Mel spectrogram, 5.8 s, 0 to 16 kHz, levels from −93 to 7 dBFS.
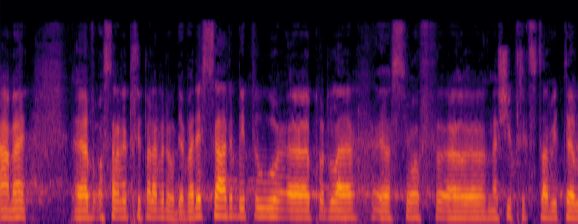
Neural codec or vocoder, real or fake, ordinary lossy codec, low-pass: codec, 24 kHz, 3 kbps, HILCodec; fake; MP3, 48 kbps; 10.8 kHz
